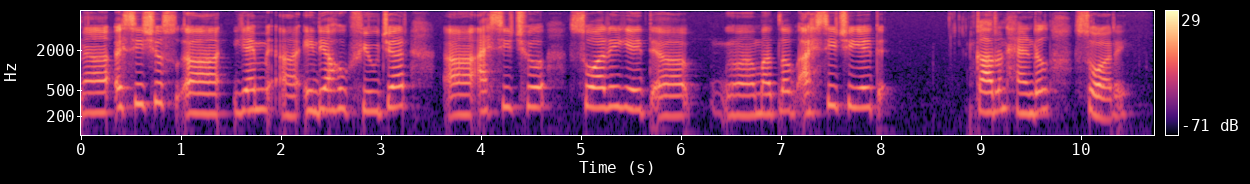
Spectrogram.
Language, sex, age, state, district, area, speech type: Kashmiri, female, 30-45, Jammu and Kashmir, Shopian, rural, spontaneous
